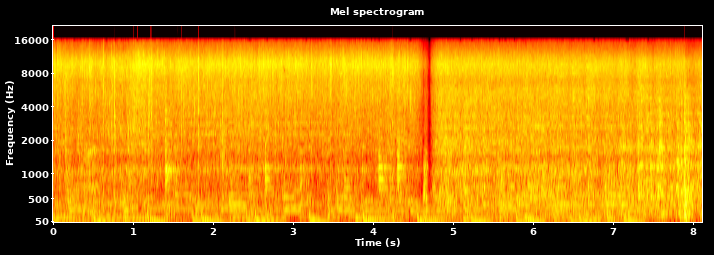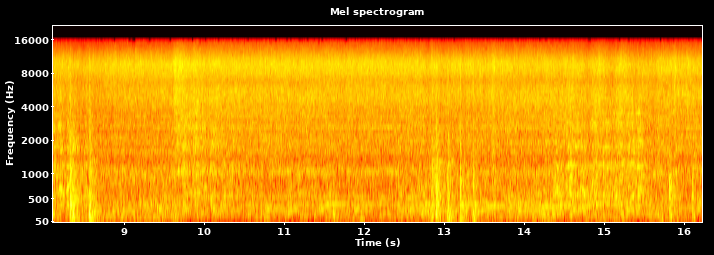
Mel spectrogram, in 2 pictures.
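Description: Garlic, onion and chunks of boiled beef sautéing in hot oil in a stainless steel pot, sizzling steadily while being stirred, with occasional clicks of the utensil against the pot.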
